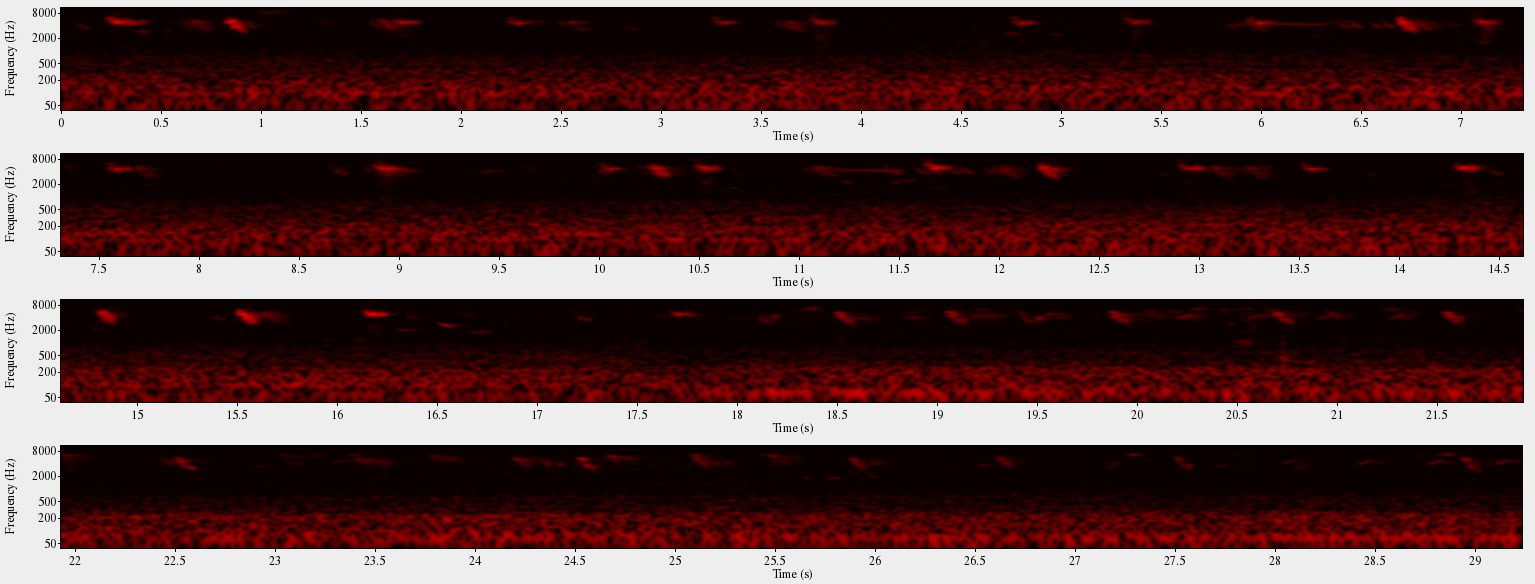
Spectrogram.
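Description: Small birds chirping in many short, high calls, often several a second, over a faint steady background.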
